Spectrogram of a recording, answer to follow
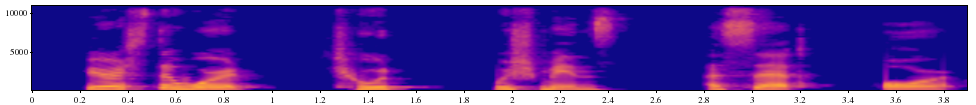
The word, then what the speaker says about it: ชุด: What's the tone of ชุด? It's a low-class consonant with a dead syllable and a short vowel that makes it high tone.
